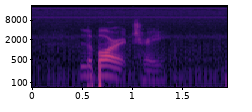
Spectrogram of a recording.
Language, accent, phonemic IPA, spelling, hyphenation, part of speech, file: English, UK, /ləˈbɒɹət(ə)ɹi/, laboratory, lab‧or‧a‧to‧ry, noun, En-uk-laboratory.ogg
- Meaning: 1. A room, building or institution equipped for scientific research, experimentation or analysis 2. A place where chemicals, drugs or microbes are prepared or manufactured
